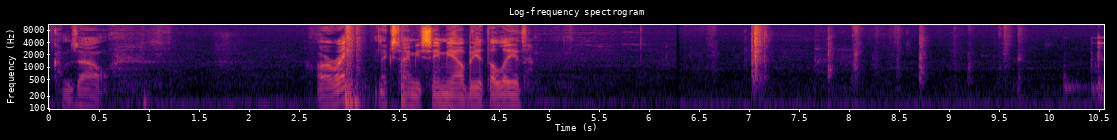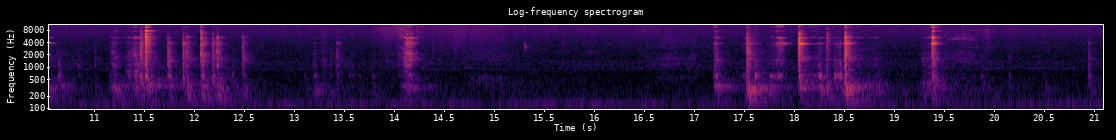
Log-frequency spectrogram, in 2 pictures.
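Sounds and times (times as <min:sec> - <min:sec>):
steady low hum: 0:00.0 - 0:21.0
metal clicks and clanks: 0:10.4 - 0:12.6.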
